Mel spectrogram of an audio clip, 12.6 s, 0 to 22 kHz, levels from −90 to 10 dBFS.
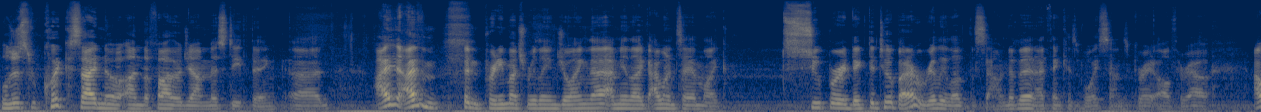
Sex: male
